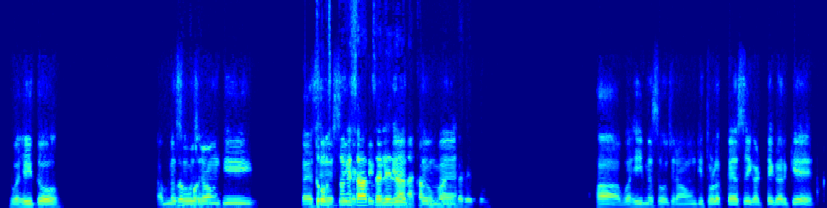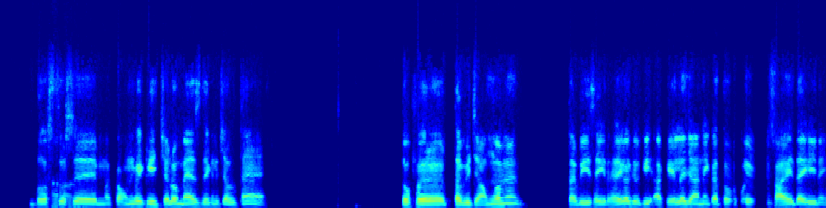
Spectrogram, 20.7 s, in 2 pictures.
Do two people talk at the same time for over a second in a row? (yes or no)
yes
